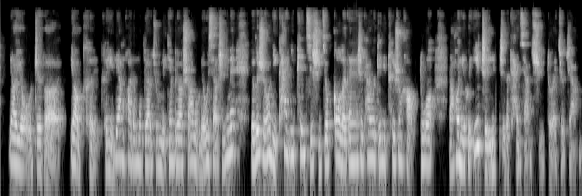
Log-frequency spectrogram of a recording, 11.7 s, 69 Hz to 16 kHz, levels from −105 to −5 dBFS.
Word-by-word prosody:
要 175 Hz, -2 st, +1 dB
有 150 Hz, -2 st, -1 dB
这 155 Hz, 0 st, +1 dB
个 155 Hz, -, 0 dB, 0.2 s
要 -, -, +1 dB
可 -, -, -7 dB, 0.2 s
可 145 Hz, -, -8 dB
以 145 Hz, -, -5 dB
量 200 Hz, -2 st, -2 dB
化 185 Hz, -, -5 dB
的 165 Hz, -, -5 dB
目 170 Hz, -1 st, -5 dB
标， 165 Hz, 0 st, -2 dB
就 165 Hz, 0 st, -5 dB
每 150 Hz, -2 st, -5 dB
天 185 Hz, +2 st, -5 dB
不 170 Hz, -, -6 dB
要 170 Hz, -, +1 dB
刷 170 Hz, -, +3 dB
5-6 175 Hz, -, -4 dB
个 180 Hz, -, -2 dB
小 -, -, +2 dB
时， 160 Hz, -, +3 dB
因 205 Hz, -, -3 dB
为 235 Hz, +2 st, +1 dB, 0.3 s
有 165 Hz, -, +1 dB
的 215 Hz, -, +4 dB
时 205 Hz, -4 st, +7 dB
候 215 Hz, -, +1 dB
你 175 Hz, -7 st, -1 dB
看 240 Hz, -2 st, 0 dB
1 -, -, -1 dB
篇 215 Hz, 0 st, 0 dB
其 215 Hz, -7 st, +2 dB
实 155 Hz, -2 st, +8 dB
就 170 Hz, +1 st, +1 dB
够 175 Hz, +3 st, +1 dB
了， 155 Hz, -, +3 dB
但 175 Hz, +3 st, -2 dB
是 180 Hz, -, +3 dB
它 195 Hz, 0 st, -3 dB
会 195 Hz, -, -2 dB
给 170 Hz, -, -3 dB
你 175 Hz, -, -4 dB
推 180 Hz, -, -4 dB
送 185 Hz, 0 st, +3 dB
好 185 Hz, -, -2 dB
多， 170 Hz, -1 st, -1 dB, 0.3 s
然 150 Hz, 0 st, -3 dB
后 195 Hz, -, +3 dB
你 160 Hz, -4 st, 0 dB
会 160 Hz, 0 st, -5 dB
一 275 Hz, +3 st, +3 dB
直 -, -, +7 dB
一 -, -, -2 dB
直 -, -, +4 dB
地 -, -, -6 dB
看 -, -, -3 dB
下 -, -, 0 dB
去， -, -, +4 dB
对， -, -, -7 dB
就 -, -, -1 dB
这 -, -, -3 dB
样。 -, -, -8 dB
175 Hz, 320 characters per minute, -26 LUFS, 165-195 Hz, 0.3 s, 实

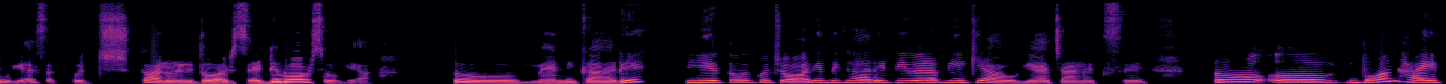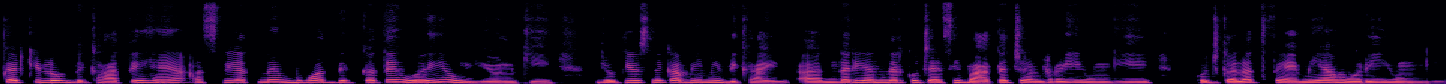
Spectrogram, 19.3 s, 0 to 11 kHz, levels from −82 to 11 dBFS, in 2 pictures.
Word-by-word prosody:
हो 200 Hz, -, +1 dB
गया 150 Hz, +2 st, -5 dB
सब 180 Hz, -, -11 dB
कुछ 165 Hz, -1 st, -7 dB
कानूनी 170 Hz, -5 st, +2 dB
तौर 150 Hz, -5 st, +3 dB
से, 155 Hz, -1 st, 0 dB
डिवोर्स 190 Hz, +1 st, +5 dB
हो 155 Hz, -, -3 dB
गया। -, -, -15 dB, 0.6 s
तो 165 Hz, -4 st, +3 dB
मैंने 160 Hz, +3 st, -3 dB
कहा, 170 Hz, 0 st, -2 dB
"अरे! 225 Hz, -, +5 dB, 0.3 s
ये 220 Hz, +1 st, +5 dB
तो 260 Hz, +3 st, -1 dB
कुछ 250 Hz, -4 st, -4 dB
और 190 Hz, +1 st, +2 dB
ही 240 Hz, -, -1 dB
दिखा 230 Hz, -1 st, -2 dB
रही 215 Hz, +1 st, +2 dB
थी 235 Hz, -, -5 dB
और -, -, 0 dB
अब 215 Hz, 0 st, -2 dB
ये 245 Hz, -, 0 dB
क्या 235 Hz, -5 st, +2 dB
हो 165 Hz, -2 st, -3 dB
गया 165 Hz, +1 st, -5 dB
अचानक 165 Hz, 0 st, -8 dB
से?" 165 Hz, +1 st, -11 dB, 0.5 s
तो 275 Hz, -, +6 dB, 0.2 s
अ, 275 Hz, 0 st, +4 dB
बहुत 265 Hz, -, +3 dB
हाइप 240 Hz, -1 st, +3 dB
करके 260 Hz, -1 st, +2 dB
लोग 240 Hz, -2 st, +4 dB
दिखाते 200 Hz, +1 st, -3 dB
हैं, 220 Hz, 0 st, -3 dB
असलियत 250 Hz, +6 st, -4 dB
में 270 Hz, -3 st, +1 dB
बहुत 230 Hz, +3 st, 0 dB
दिक्कतें 220 Hz, +5 st, -1 dB
हुई 225 Hz, +1 st, +3 dB
होंगी 195 Hz, -10 st, -2 dB
उनकी, 165 Hz, -2 st, -8 dB, 0.3 s
जो 200 Hz, 0 st, +4 dB
कि 240 Hz, +6 st, -2 dB
उसने 250 Hz, +1 st, -1 dB
कभी 235 Hz, +3 st, +1 dB
नहीं 255 Hz, -2 st, +3 dB
दिखाई। 175 Hz, -3 st, -4 dB, 0.2 s
अंदर 185 Hz, +4 st, -1 dB
ही 225 Hz, -, +3 dB
अंदर 215 Hz, 0 st, +1 dB
कुछ 225 Hz, -1 st, -2 dB
ऐसी 205 Hz, +2 st, 0 dB
बातें 170 Hz, +4 st, +3 dB
चल 200 Hz, -2 st, 0 dB
रही 185 Hz, +2 st, -2 dB
होंगी, 180 Hz, -1 st, -4 dB, 0.3 s
कुछ 195 Hz, -3 st, 0 dB
गलतफ़हमियाँ 195 Hz, +2 st, +1 dB
हो 190 Hz, -3 st, +1 dB
रही 190 Hz, +1 st, -1 dB
होंगी 175 Hz, -2 st, -6 dB
200 Hz, 200 wpm, -24 LUFS, 175-230 Hz, 0.6 s, तो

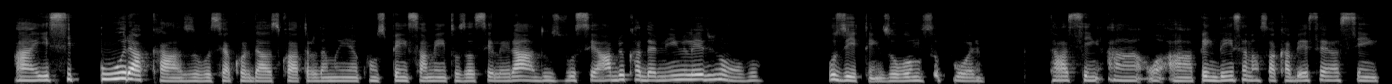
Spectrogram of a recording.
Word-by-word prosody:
aí 185 Hz, +2 st, +3 dB
se 220 Hz, +4 st, 0 dB, 0.2 s
por 260 Hz, +2 st, +8 dB
acaso 160 Hz, -9 st, +3 dB
você 155 Hz, 0 st, -2 dB
acordar 160 Hz, -2 st, -1 dB
às 150 Hz, 0 st, -4 dB
4 160 Hz, +1 st, -1 dB
da 160 Hz, 0 st, -3 dB
manhã 165 Hz, 0 st, -2 dB
com 175 Hz, -, -8 dB
os 165 Hz, -3 st, -5 dB
pensamentos 165 Hz, -2 st, -2 dB
acelerados 170 Hz, +1 st, 0 dB
você 190 Hz, +1 st, -3 dB
abre 195 Hz, +3 st, +1 dB
o 220 Hz, -, +3 dB
caderninho 195 Hz, 0 st, 0 dB
e -, -, +2 dB
lê 230 Hz, +1 st, +6 dB
de 220 Hz, +1 st, +1 dB
novo, 180 Hz, -5 st, -3 dB, 0.6 s
os 220 Hz, -5 st, +3 dB
itens 160 Hz, -5 st, 0 dB
ou 160 Hz, 0 st, 0 dB
vamos 175 Hz, 0 st, -1 dB
supor, 170 Hz, -6 st, -5 dB, 0.7 s
está -, -, -1 dB
assim, 190 Hz, -1 st, -2 dB
a 180 Hz, -3 st, -4 dB
o -, -, -3 dB
a 160 Hz, -1 st, -2 dB
pendência 190 Hz, +2 st, 0 dB
na 185 Hz, -2 st, -4 dB
sua 185 Hz, +1 st, -3 dB
cabeça 185 Hz, +2 st, -2 dB
é 190 Hz, -, -1 dB
assim, 180 Hz, -2 st, -4 dB
180 Hz, 165 wpm, -23 LUFS, 165-195 Hz, 0.7 s, por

